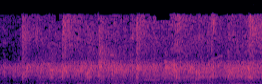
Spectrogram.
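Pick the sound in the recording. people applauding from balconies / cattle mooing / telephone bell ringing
people applauding from balconies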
